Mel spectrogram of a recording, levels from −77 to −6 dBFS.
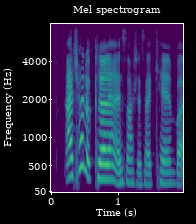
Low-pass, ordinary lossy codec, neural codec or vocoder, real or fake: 7.2 kHz; none; none; real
